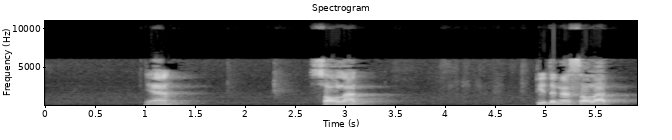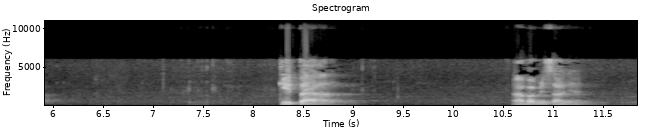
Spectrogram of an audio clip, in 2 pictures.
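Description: A man speaks calmly into a microphone in short phrases with pauses.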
